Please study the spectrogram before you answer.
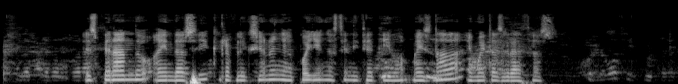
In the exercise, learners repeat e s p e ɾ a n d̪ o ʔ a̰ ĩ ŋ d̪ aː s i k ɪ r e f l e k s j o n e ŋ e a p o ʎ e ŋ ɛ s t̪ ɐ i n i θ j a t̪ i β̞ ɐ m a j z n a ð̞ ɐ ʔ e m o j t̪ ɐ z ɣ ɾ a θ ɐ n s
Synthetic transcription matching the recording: e s p e ɾ a n d̪ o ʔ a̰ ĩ n d̪ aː s i k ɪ r e f l e k s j o n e ŋ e a p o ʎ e ŋ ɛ s t̪ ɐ i n i θ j a t̪ i β̞ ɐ m a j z n a ð̞ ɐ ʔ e m o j t̪ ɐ z ɣ ɾ a θ ɐ s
